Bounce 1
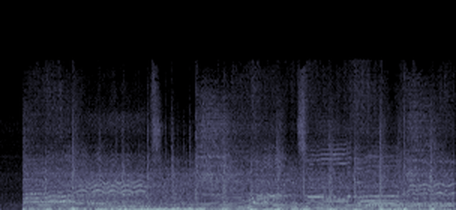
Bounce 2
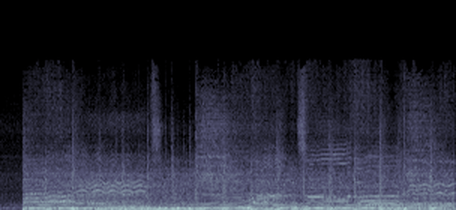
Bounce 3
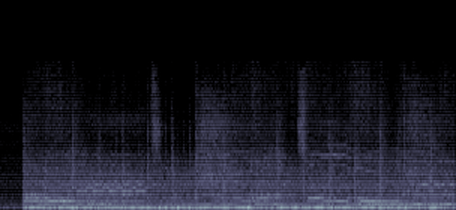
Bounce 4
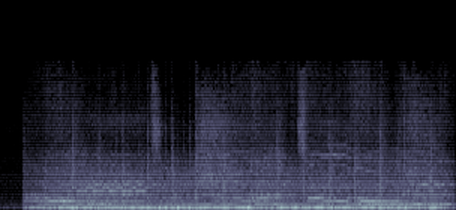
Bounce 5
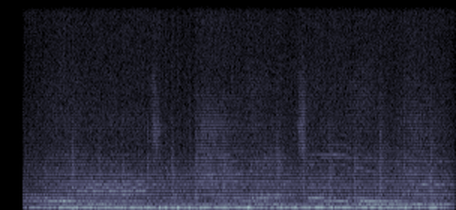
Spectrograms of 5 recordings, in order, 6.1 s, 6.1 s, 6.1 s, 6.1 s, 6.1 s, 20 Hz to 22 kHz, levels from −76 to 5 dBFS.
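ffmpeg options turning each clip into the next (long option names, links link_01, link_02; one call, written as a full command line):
ffmpeg -i in.wav -filter_complex "[0:a]equalizer=frequency=300:width=2.5:gain=13,asplit=2[link_01][link_02];[link_02]acompressor=threshold=-31dB:ratio=6,volume=-2.5dB[link_03];[link_01][link_03]amix=inputs=2:normalize=0" out.wav
ffmpeg -i in.wav -af "lowshelf=frequency=170:gain=-3.5,afftfilt=real='hypot(re,im)*cos(PI*b)':imag='0':win_size=512:overlap=0.75,volume=-3dB" out.wav
ffmpeg -i in.wav -af "dynaudnorm=framelen=420:gausssize=3:maxgain=12dB,volume=-5dB" out.wav
ffmpeg -i in.wav -af "flanger=delay=1.8:depth=8.4:regen=-65:speed=0.88:shape=triangular,acrusher=bits=6:mix=0:aa=0.000001,volume=-1.5dB" out.wav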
